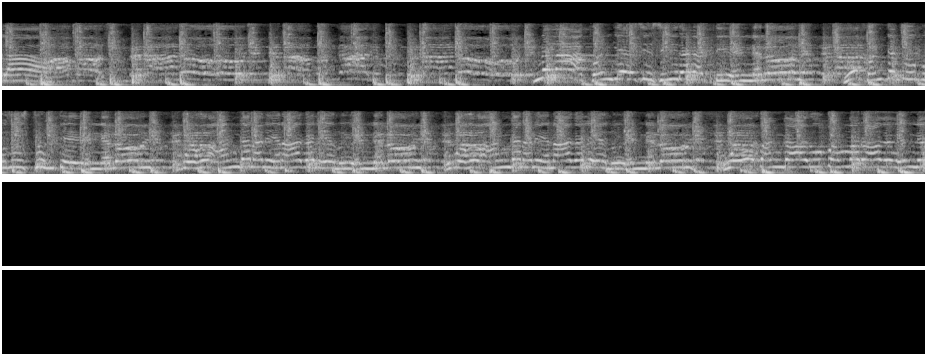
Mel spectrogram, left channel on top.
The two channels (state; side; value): silent; right; digital silence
